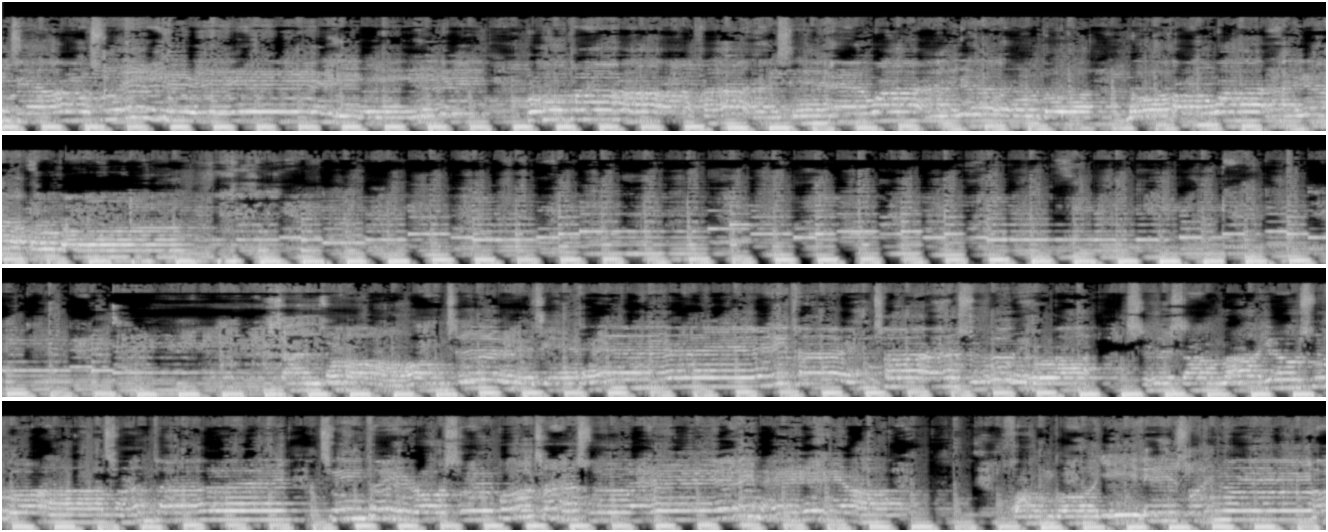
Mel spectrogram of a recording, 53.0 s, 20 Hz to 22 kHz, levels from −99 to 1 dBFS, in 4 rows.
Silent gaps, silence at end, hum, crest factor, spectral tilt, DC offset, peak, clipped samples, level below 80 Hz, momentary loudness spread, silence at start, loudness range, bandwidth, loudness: none; 0 s; none; 12 dB; -5.5 dB/octave; under 0.1%; -2 dBFS; under 0.1%; -26 dBFS; 5 LU; 0 s; 4 LU; 14.5 kHz; -16 LUFS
